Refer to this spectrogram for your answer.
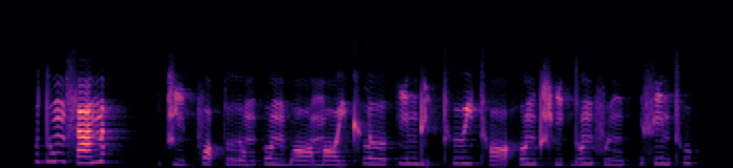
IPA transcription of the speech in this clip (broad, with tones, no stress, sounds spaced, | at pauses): d o˥˩ m s a˦˥ n | t͡ɕ iː˨˩ p̚ f ɔ˦˥ ʔ p r o˩˦ m k o˧ n b ɔː˨˩ m ɔː˨˩ j kʰ l ɤː˧ k i˦˥ n d i˨˩ ʔ tʰ ɯː˥˩ j tʰ ɔː˩˦ h o˥˩ n t͡ɕʰ i˨˩ t̚ d o˥˩ n f ɯ˧ ŋ | s i˧ n tʰ u˥˩ k̚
